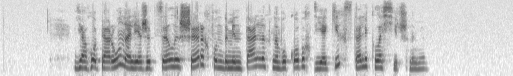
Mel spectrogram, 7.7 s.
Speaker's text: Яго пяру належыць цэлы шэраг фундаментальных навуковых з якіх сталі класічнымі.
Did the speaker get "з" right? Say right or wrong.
right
